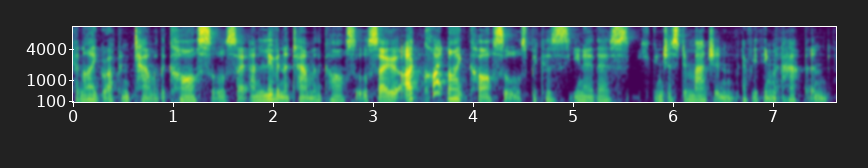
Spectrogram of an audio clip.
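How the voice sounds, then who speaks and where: A woman with a British accent and a fairly low voice, recorded in a home. She speaks as a guest in a book chat, with keen, emphatic enthusiasm, and slips into reading aloud. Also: creaky. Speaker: guest writer, poet. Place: a room in a home.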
